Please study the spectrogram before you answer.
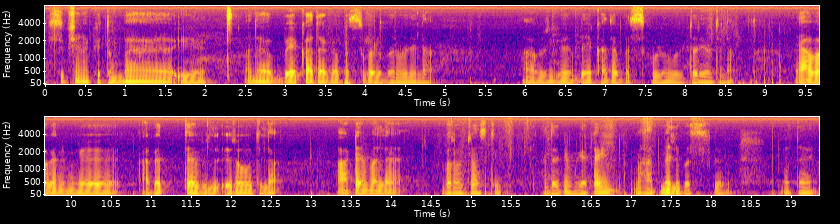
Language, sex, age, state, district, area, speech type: Kannada, male, 18-30, Karnataka, Chikkamagaluru, rural, spontaneous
